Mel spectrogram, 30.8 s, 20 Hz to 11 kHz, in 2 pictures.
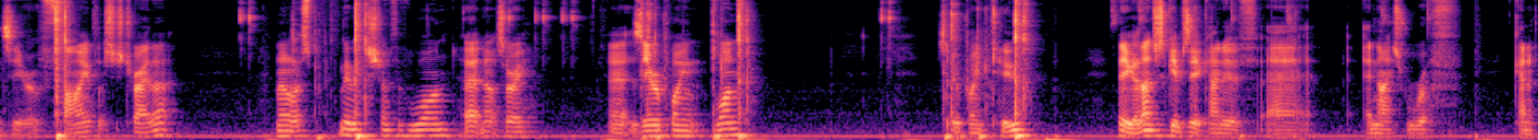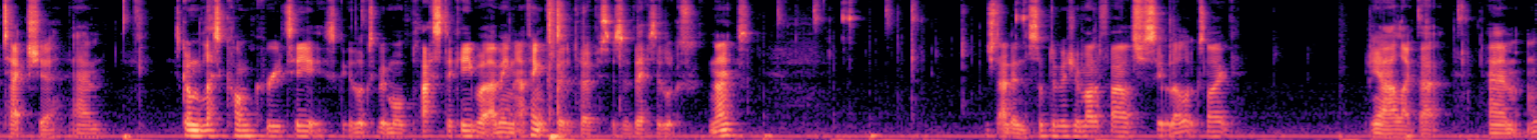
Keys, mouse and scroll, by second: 2.3 click, 5.0 click, 5.6 click, 8.7 click, 11.1 middle click, 11.5 scroll up 5, 11.8 middle click, 12.4 shift+middle click, 13.0-13.4 scroll up 3, 13.4 scroll down 2, 13.8 middle click, 16.1-16.5 scroll down 1, 16.7 middle click, 18.9 middle click, 20.2 scroll down 2, 20.8 KP_0, 21.6-22.9 scroll down 13, 23.1 shift+middle click, 23.7 click, 24.2 shift+middle click, 25.7 click, 26.2-27.1 scroll up 14, 29.0 scroll down 5, 29.5 shift+middle click.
